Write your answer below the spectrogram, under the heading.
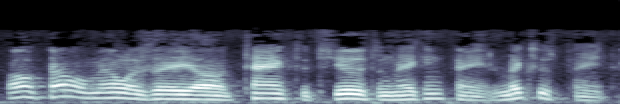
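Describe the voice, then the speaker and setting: A man's voice: mid-range voice, lively intonation, moderate pace, a little mellow. An American man in his twenties giving polite, plain answers as a contestant on a 1950s radio quiz. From United States, California. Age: 20s. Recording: muffled 1950s radio recording.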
